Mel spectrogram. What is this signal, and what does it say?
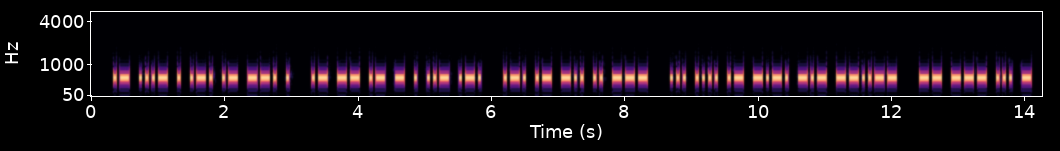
Morse code, heard as a keyed tone, about 25 wpm, 600 Hz. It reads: AVERAGE AMATEUR RADIO SHACK, MOST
